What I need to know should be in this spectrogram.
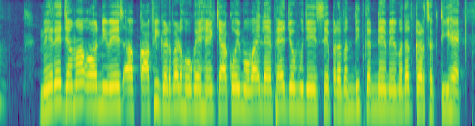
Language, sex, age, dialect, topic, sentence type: Hindi, male, 18-24, Hindustani Malvi Khadi Boli, banking, question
